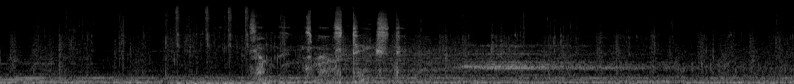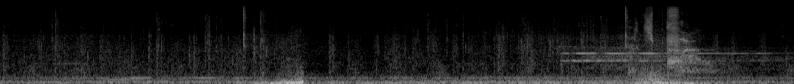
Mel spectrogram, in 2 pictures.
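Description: Footsteps scuff softly on rocky ground.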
